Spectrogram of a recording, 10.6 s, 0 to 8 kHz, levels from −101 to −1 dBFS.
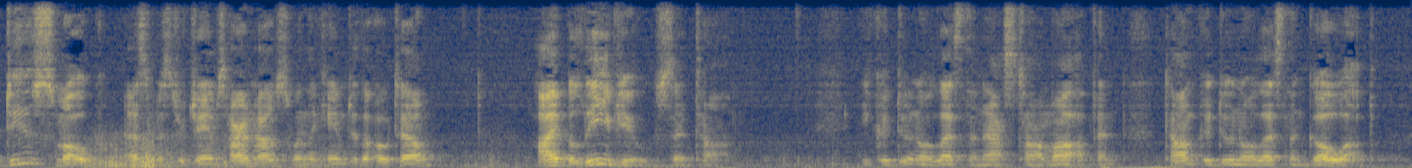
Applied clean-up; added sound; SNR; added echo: none; Thunder; 14 dB; reverberation time 0.2 s.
